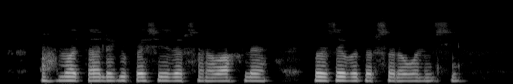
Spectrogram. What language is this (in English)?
Pashto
